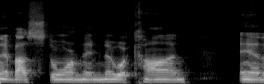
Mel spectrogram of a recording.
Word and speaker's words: Kahan: And there's a guy that's been taking it by storm named Noah Kahan, and it's spelled Kahan. I believe it's pronounced Khan.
